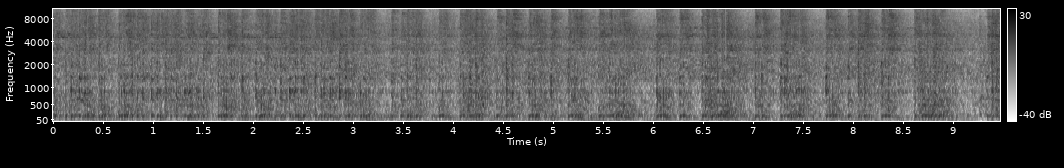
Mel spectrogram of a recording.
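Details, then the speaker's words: K24-swapped BMW E30, very first start on the Link ECU's untuned base map, with fuel pressure between 40 and 60 psi: uneven, lumpy idle with irregular thumps over a low drone; rough idle. "wow okay we need to fix some stuff all right that's a good first try"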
